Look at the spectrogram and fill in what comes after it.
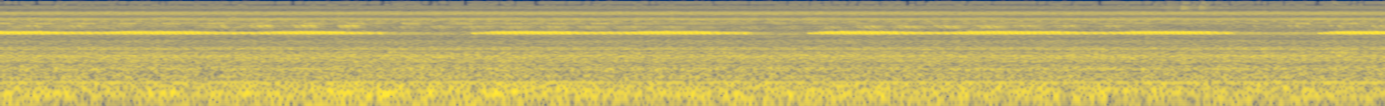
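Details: Crickets at night, a steady high ringing trill in pulsed bursts of about one to two seconds with short gaps, layered over a dense shimmering insect chorus, with a faint low rumble beneath.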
